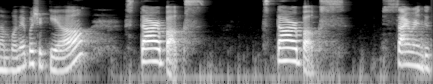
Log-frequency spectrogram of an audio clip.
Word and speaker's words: Siren: 사이렌 오더라고는 써 있을 거예요. 한국말로는. 스타벅스 두 번 한번 해보실게요. Starbucks, Starbucks. Siren도 두 번 해보실까요? Siren, Siren. 이 사이렌은 어디서 많이 들어보지 않으셨나요? 우리나라 발음식으로는 사이렌이잖아요.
